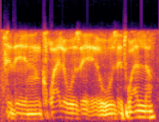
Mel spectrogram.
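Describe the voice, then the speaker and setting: A man's voice: low-pitched, moderate pace. A man with a Québécois French accent talking casually over amateur radio, hesitant and often repeating himself. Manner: hesitant, repetitive. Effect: two-way radio transmission. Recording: narrow-band amateur radio with hiss.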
